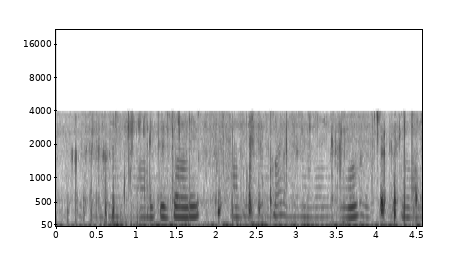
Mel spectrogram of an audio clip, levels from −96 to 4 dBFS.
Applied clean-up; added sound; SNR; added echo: neural separator model SepFormer WHAM!.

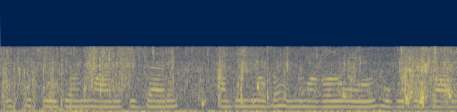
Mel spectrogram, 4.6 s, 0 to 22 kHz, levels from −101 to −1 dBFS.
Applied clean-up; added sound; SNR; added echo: none; Stream; -2 dB; none.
